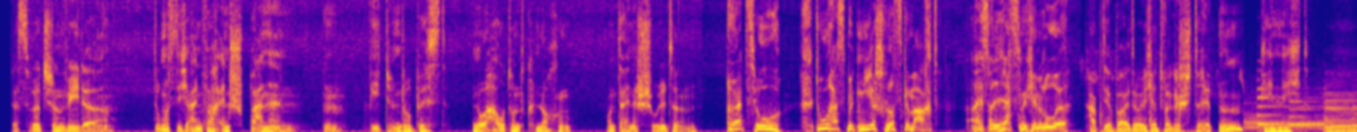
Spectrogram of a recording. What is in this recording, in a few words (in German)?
Animation tief cool selbstsicher maennlich hart warm sonor; Yosuke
